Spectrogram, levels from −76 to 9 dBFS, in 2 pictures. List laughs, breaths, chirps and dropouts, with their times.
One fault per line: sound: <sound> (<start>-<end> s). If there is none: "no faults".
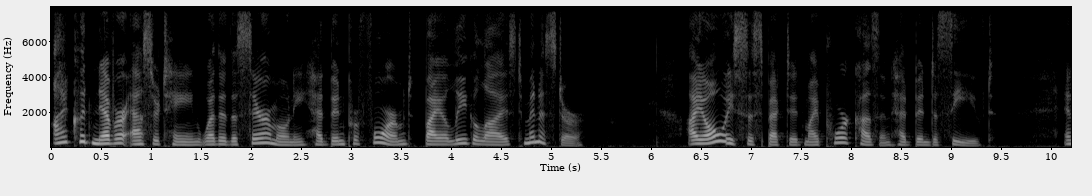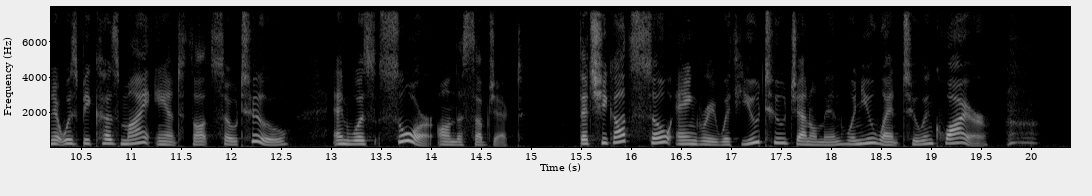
sound: breath (19.7-20.1 s)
